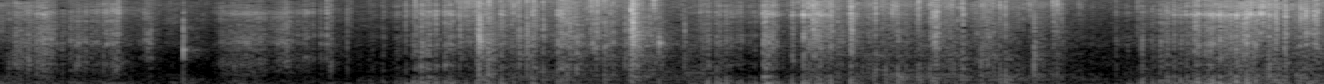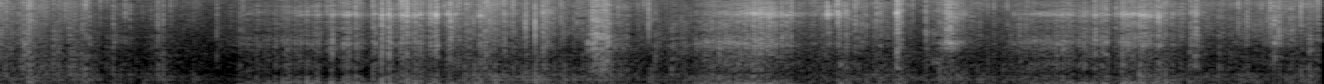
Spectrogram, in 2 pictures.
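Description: A utility knife blade carves a solid oval pink-and-white striped soap bar, producing continuous crisp scraping and crumbly crunching as shavings peel away. The strokes come in swelling passes, with a bright, papery hiss over a soft low thud.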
